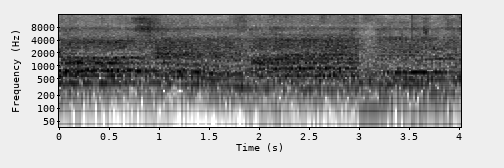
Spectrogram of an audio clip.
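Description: A large crowd of several school cohorts singing the school song together in unison, in long held notes.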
